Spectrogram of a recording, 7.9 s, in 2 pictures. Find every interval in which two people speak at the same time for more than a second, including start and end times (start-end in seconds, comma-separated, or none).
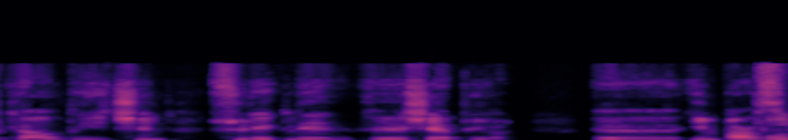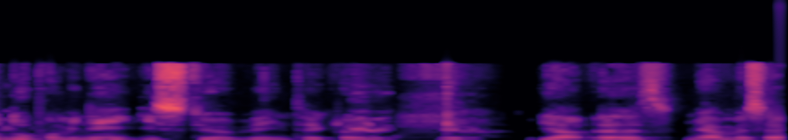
none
